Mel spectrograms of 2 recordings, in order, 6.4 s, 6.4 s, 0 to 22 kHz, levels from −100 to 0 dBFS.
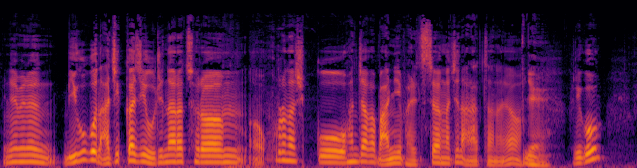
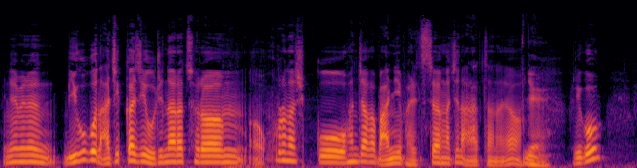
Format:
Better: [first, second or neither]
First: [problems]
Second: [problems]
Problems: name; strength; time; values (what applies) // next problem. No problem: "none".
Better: first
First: none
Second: muffled; slightly; fading above 2.5 kHz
